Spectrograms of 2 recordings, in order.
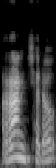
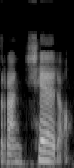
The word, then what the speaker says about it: ranchero: is getting that stress ranchero it's not ranchero it's not ranchero it's ranchero stress on that second to last syllable so if a word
